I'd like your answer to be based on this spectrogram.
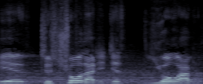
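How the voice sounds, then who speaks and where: A man's voice: high-pitched, drawn-out words. A man interpreting a sermon into English line by line, hesitant with fillers. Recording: reverberant church hall with music.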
